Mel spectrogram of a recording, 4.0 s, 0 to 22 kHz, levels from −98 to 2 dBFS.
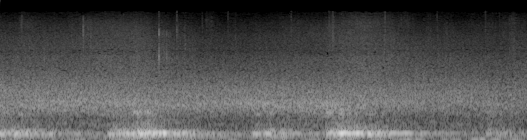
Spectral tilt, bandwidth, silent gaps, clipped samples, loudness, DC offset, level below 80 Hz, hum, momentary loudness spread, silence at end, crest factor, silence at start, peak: -6.5 dB/octave; 13.5 kHz; none; under 0.1%; -30 LUFS; under 0.1%; -48 dBFS; none; 13 LU; 0 s; 18 dB; 0 s; -12 dBFS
